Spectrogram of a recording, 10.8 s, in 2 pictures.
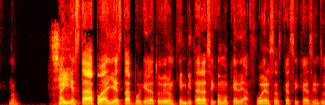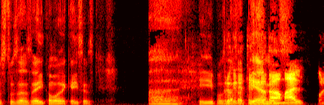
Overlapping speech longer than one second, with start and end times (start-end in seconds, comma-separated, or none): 9.1-10.3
